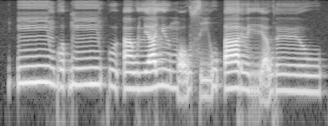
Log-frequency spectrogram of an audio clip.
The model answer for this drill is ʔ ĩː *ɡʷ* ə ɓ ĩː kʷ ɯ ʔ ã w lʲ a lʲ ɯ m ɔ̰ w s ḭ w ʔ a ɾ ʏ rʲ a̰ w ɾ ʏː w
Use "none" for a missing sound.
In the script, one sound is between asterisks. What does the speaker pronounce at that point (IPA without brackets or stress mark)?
ɡʷ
